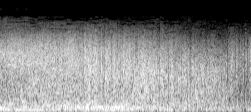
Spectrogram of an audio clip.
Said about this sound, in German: Mit vernichtender Wucht trifft jede Bombe ihr Ziel.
